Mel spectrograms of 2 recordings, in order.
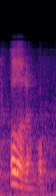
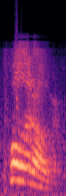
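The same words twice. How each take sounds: First: Said in the usual way. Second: Loud, higher barking cop order; playful pull-over command; mock cop. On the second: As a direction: bark it like a traffic cop.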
